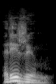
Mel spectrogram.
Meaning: 1. regime (mode of rule or management) 2. routine 3. conditions, rate 4. mode (of operation, e.g. standby mode)
- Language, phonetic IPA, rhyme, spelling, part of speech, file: Russian, [rʲɪˈʐɨm], -ɨm, режим, noun, Ru-режим.ogg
